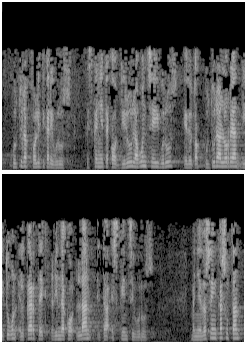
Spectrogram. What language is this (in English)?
Basque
